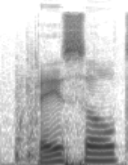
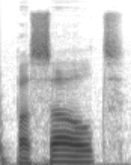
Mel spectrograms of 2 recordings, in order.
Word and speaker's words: basalt: i also got myself some basilt or basalt depends on how you pronounce it i've also mined a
